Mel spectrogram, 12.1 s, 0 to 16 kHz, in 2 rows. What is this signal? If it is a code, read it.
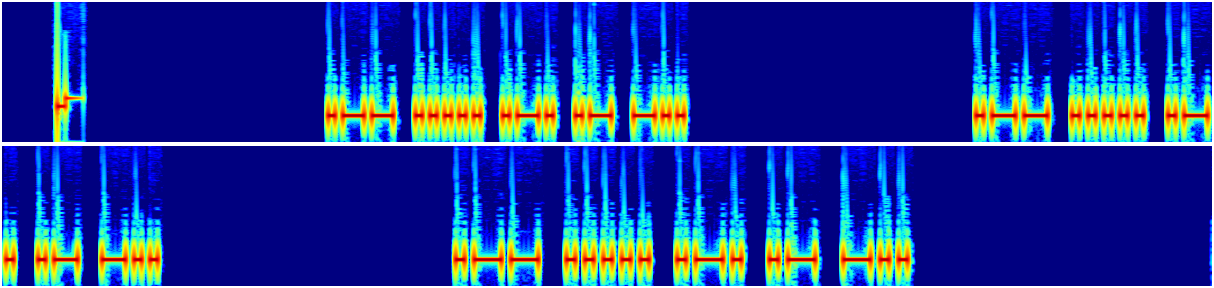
Morse code, heard as a keyed tone, about 31 wpm, 700 Hz. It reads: W5RAD W5RAD W5RAD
